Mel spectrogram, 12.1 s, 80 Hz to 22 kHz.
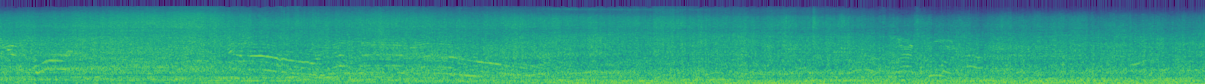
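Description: A pack of dirt modified race cars' V8 engines running hard on the dirt oval, loud and continuous, with engine pitch falling as cars sweep past the fence about two to four seconds in.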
